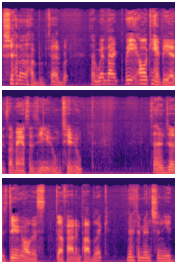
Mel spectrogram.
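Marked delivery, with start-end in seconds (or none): none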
